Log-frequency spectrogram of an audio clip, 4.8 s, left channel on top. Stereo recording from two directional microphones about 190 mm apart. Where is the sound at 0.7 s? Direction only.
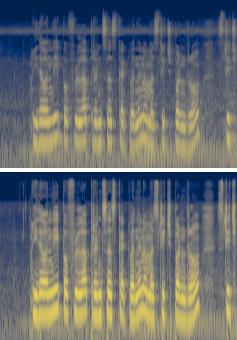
50° right (ahead or behind).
